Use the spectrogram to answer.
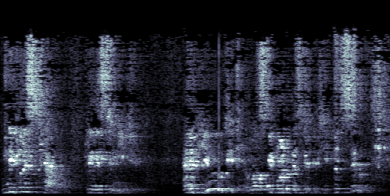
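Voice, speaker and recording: A man's voice: high voice, lively intonation, normal speed, fairly bright tone. A man playing a suave, flirtatious lord who boasts of his ballet patronage, florid and urbane, in a staged period drama reading. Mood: courtly. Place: staged reading in a large echoey room. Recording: echoey hall from far off, faint noise.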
